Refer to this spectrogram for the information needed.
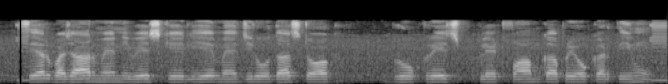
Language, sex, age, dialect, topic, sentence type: Hindi, male, 18-24, Hindustani Malvi Khadi Boli, banking, statement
